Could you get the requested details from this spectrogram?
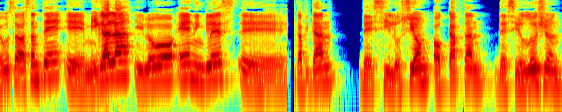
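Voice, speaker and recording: A man speaks very slowly at a high pitch with lively intonation. His tone is bright and sharp on a very clean recording with a silent background. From Guatemala. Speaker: podcast host. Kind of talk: casual chat. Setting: live stream.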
